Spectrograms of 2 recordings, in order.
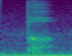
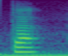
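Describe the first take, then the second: First: The voice sounds dark and low. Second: The voice sounds bright and high. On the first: "really low larynx, a low Adam's apple... really masculine" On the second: "it's gonna go from dark to bright"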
